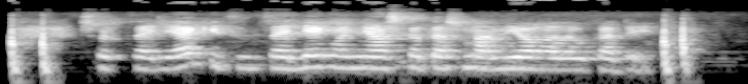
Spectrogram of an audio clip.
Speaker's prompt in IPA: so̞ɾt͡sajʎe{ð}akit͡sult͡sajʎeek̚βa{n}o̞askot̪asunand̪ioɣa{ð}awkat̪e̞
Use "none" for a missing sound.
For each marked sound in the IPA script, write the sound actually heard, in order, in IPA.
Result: none, ɲ, ð

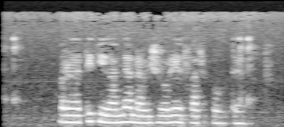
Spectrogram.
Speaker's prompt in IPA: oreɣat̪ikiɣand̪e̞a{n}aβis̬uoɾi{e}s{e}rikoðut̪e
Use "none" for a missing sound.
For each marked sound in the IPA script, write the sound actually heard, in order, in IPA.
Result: n, e, a

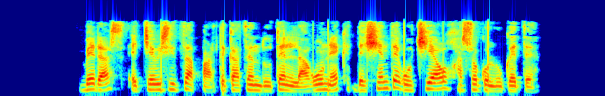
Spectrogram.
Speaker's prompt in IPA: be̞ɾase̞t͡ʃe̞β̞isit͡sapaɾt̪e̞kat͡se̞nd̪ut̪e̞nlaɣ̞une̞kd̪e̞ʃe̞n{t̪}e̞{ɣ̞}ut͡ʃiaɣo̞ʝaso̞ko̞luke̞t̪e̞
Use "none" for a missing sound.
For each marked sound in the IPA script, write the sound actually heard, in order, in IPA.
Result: t̪, ɣ̞

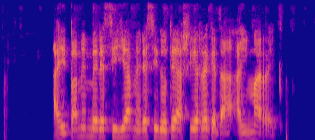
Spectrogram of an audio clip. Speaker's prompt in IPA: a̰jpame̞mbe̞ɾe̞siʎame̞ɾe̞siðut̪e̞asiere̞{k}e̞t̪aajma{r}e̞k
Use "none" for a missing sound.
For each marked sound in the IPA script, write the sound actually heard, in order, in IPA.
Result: k, r

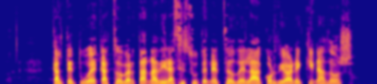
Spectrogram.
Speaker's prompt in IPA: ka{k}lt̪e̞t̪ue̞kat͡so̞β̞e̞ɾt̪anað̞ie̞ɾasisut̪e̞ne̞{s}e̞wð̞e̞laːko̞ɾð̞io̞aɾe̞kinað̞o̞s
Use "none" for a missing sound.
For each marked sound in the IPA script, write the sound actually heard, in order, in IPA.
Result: none, t͡s

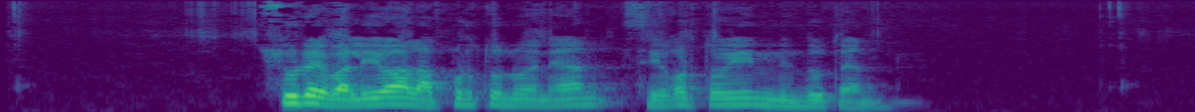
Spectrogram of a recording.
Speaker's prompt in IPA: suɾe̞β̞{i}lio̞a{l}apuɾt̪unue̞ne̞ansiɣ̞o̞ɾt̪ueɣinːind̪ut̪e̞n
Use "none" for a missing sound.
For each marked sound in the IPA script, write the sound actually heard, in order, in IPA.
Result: a, l

